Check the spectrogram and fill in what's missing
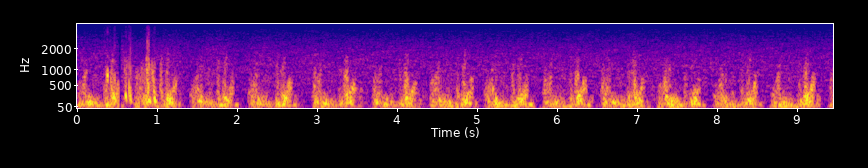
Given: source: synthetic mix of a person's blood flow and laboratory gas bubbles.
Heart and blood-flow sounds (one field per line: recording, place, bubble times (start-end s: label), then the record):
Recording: Doppler ultrasound of blood flow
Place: precordium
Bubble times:
0.32-0.50 s: bubbles
0.57-0.71 s: bubbles
0.73-1.01 s: bubbles
From the record:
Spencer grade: 1 (occasional bubble signal discernible with the cardiac motion signal, with majority of cardiac periods free of bubbles)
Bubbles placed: anywhere in the cardiac cycle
